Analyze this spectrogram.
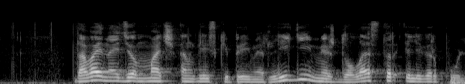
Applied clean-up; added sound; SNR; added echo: none; none; none; none.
